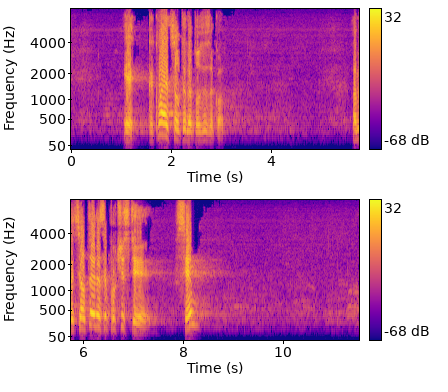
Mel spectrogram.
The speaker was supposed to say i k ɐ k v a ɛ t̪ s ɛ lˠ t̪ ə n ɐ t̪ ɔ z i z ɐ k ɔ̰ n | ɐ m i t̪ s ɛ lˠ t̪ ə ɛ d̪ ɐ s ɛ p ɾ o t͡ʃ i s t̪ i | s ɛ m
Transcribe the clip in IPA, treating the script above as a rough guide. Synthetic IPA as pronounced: ɛ k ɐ k v a ɛ t̪ s ɛ lˠ t̪ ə n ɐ t̪ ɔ z i z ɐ k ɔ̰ n | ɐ m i t̪ s ɛ lˠ t̪ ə ɛ d̪ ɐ s ɛ p ɾ o t͡ʃ i s t̪ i | s ɛ m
